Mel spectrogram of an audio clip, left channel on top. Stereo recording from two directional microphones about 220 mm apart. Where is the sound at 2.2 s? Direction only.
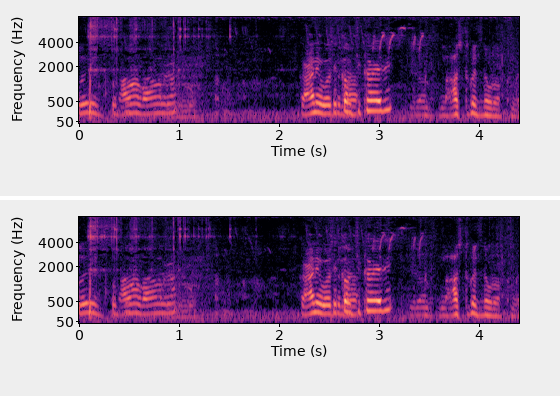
30° right (ahead or behind).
